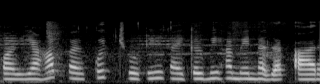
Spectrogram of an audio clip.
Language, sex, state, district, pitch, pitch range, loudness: Hindi, female, Delhi, New Delhi, 260 Hz, 250-275 Hz, -20 LUFS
